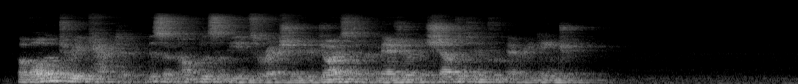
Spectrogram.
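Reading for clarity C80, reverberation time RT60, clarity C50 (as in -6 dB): 2.5 dB, 1.1 s, -1.0 dB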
